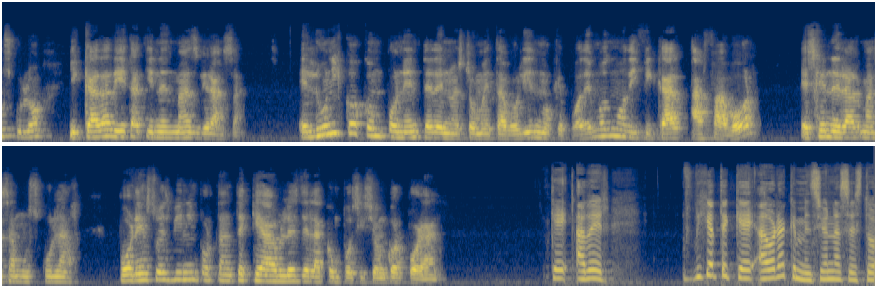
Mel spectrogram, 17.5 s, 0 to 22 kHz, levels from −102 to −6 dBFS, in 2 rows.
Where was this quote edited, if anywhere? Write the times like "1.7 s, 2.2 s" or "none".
none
